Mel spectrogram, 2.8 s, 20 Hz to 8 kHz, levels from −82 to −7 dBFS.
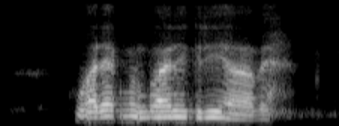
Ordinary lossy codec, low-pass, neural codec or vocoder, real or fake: MP3, 64 kbps; 7.2 kHz; codec, 16 kHz, 0.9 kbps, LongCat-Audio-Codec; fake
